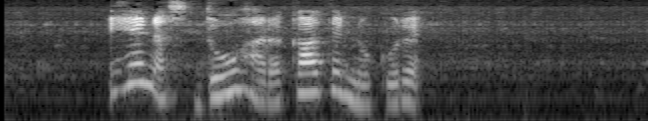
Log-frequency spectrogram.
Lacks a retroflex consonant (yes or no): yes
